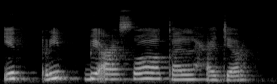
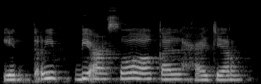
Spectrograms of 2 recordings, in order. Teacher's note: tidak perlu menampakkan qalqalah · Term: idgham mutamasilain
